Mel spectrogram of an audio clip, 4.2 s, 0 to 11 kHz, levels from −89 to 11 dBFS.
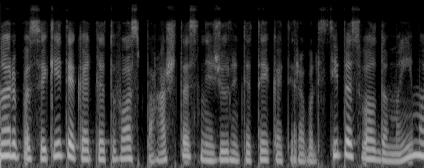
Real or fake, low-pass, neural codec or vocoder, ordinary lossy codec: real; 7.2 kHz; none; Opus, 24 kbps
